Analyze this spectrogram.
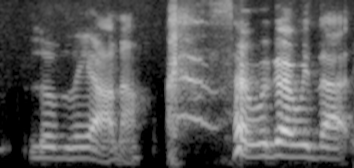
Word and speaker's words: Ljubljana: I think it was Ljubljana. Slovenia. I think that's how you say it. It's the capital of Slovenia, and it's got a lot of consonants in it, but we were saying Ljubljana.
